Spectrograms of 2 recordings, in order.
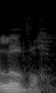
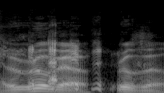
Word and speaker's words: Louisville: And still to this day, upset he never got to play basketball at Louisville. Oh, well, hey. And I even said it right. Yeah, Louisville.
